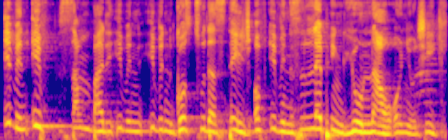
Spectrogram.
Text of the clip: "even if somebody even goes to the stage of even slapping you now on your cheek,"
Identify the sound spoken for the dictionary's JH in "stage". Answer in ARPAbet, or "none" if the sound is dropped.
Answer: JH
